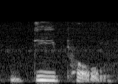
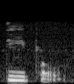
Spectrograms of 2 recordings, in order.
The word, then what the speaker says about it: depot: Es depot. Almacén o estación de tren. La T que tiene al final no suena.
